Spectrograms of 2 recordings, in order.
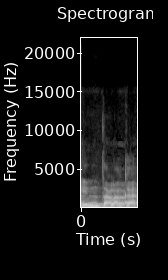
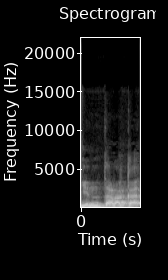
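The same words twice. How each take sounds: Both takes have the same delivery.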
